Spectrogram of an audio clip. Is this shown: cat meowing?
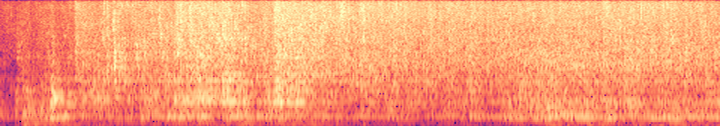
no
